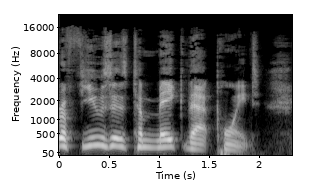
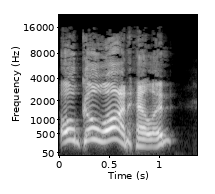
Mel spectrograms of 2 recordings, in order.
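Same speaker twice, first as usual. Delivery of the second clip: raised, pitched-up, urging yell; 8 semitones higher, 8 dB louder than usual. Speaker reenacts what they yelled at the tv during a scene: retelling a yell at the tv. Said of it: "I'm screaming at the TV".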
